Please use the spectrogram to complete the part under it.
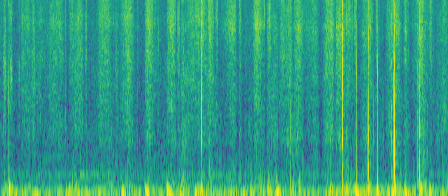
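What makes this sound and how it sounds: Long nails and fingertips of both hands scratch and rub the densely embroidered colored-thread fabric on the chest of a black traditional Tajik/Afghan chapan coat being worn. A quiet, low, muffled rubbing runs throughout, broken by short, crisp scratches that grow sharper and more frequent toward the end.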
